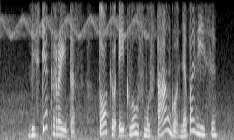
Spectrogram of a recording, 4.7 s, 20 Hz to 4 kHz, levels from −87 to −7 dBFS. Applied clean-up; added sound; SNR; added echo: none; Alarm; 16 dB; none.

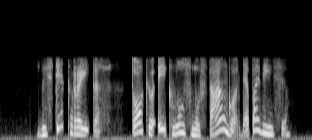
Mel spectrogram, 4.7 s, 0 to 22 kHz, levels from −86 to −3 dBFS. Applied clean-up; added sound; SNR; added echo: neural diffusion model UNIVERSE++.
